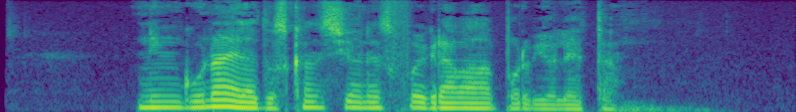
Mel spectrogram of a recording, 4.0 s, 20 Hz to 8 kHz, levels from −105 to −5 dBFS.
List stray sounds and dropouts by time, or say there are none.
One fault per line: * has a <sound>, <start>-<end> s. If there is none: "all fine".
all fine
